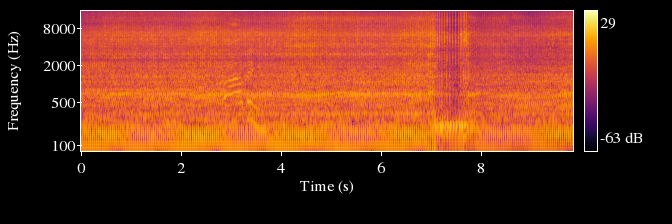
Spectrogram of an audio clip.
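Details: Briggs & Stratton 18HP single-cylinder mower engine running after reassembly: valve seat reset and crimped, valves cleaned, exhaust valve lapped, valves adjusted, new carb. A loud, steady, even thump with no misses or knocks; it fired right up.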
